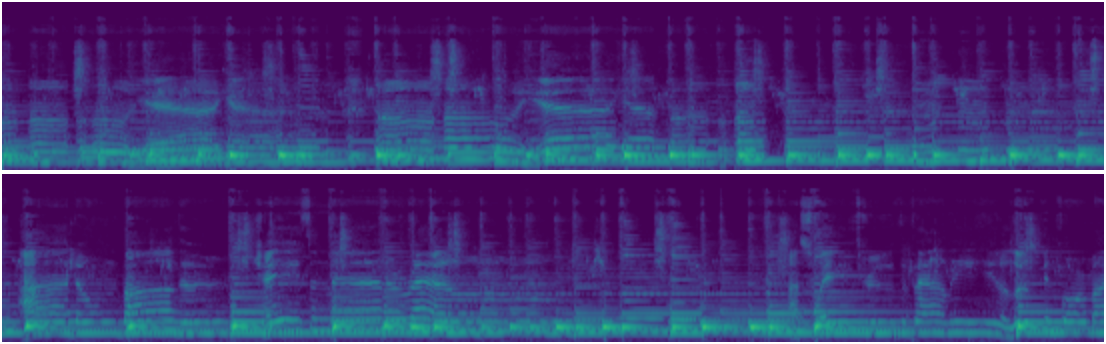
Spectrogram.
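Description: Ukulele strummed in a steady accompaniment, with a woman humming wordlessly over it in sliding, bending phrases.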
